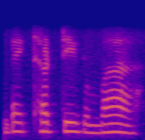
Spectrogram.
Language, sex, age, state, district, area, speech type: Manipuri, female, 30-45, Manipur, Senapati, rural, conversation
